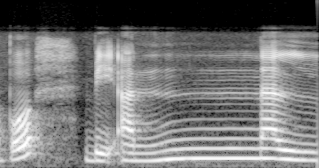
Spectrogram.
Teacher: அல்லாஹ் அப்படிங்கிற இந்த லஃப்துல் ஜலாலா லாமை வந்து தஃப்ஹீமாக ஓதணும், அதாவது வல்லினமாக ஓதணும். அப்போது பி அன்னல்லாஹ.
